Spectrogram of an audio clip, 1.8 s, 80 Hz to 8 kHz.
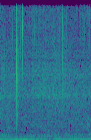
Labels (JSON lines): {"label": "anthrophony, boat engine", "recorder": "SoundTrap 500"}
